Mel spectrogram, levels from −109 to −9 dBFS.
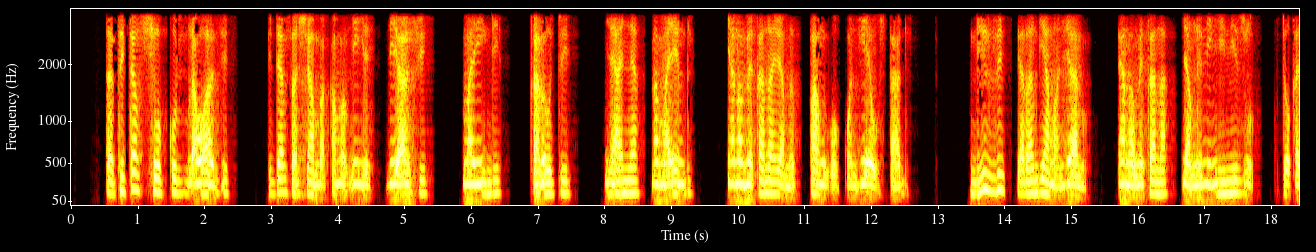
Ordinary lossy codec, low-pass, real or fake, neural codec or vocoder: AAC, 24 kbps; 3.6 kHz; fake; autoencoder, 44.1 kHz, a latent of 192 numbers a frame, MeloTTS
